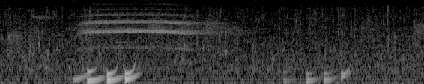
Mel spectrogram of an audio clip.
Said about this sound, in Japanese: あ、そうだ、この筒に水を入れて。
